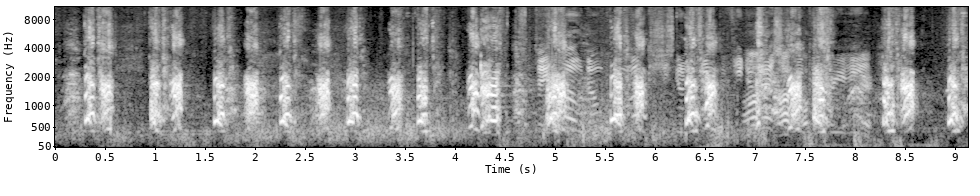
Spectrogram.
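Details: German Shepherd barking during bite training with a bite wedge, sharp loud barks repeated about every half second in a steady run, with some voice mixed in.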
